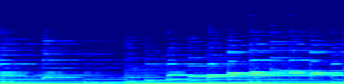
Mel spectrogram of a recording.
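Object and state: Nothing is struck.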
